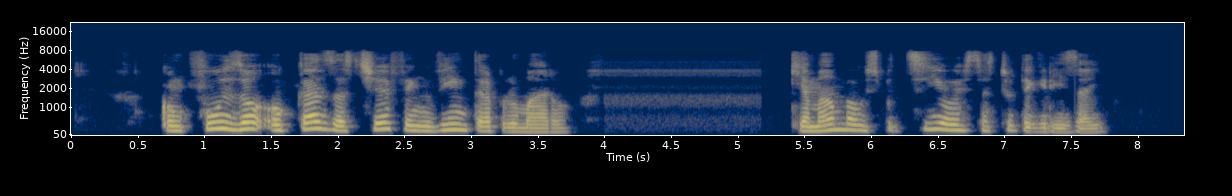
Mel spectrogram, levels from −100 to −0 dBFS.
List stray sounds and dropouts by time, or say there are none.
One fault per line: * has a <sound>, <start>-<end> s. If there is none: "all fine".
all fine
